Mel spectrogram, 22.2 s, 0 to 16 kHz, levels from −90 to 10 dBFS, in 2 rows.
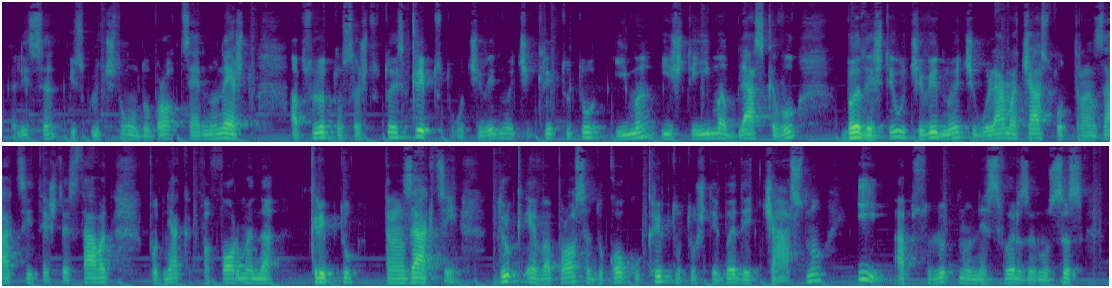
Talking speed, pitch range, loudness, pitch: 130 wpm, 90-120 Hz, -27 LUFS, 105 Hz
